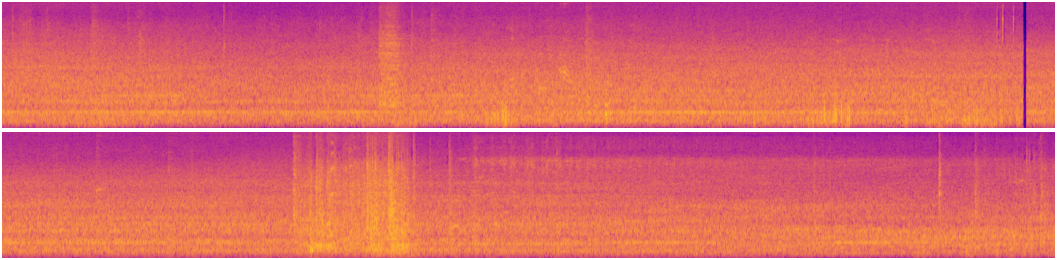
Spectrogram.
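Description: A tram's motor hums steadily outdoors.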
